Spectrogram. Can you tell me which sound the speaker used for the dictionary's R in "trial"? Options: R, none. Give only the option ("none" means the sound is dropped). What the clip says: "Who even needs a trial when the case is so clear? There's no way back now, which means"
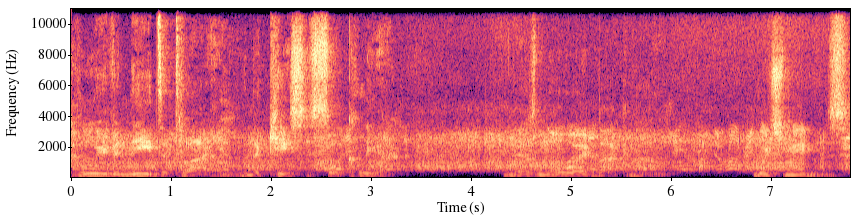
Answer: none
